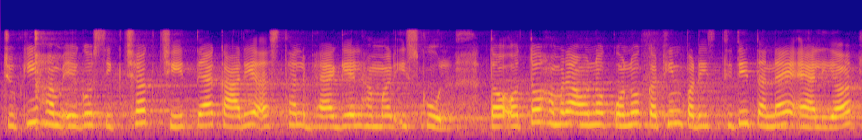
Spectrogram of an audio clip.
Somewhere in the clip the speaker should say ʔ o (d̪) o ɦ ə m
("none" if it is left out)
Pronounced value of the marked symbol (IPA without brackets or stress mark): t̪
